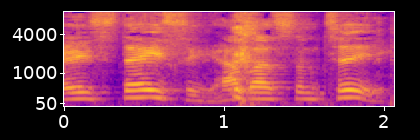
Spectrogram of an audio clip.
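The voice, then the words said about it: Imitates a movie character's voice. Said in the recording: “Spot on Damone impersonation ... it was pretty good”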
